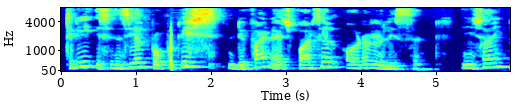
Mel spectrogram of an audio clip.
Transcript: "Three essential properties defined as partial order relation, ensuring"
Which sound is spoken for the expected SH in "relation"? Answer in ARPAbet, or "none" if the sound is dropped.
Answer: S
